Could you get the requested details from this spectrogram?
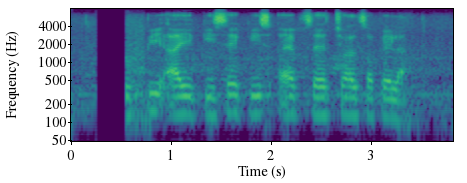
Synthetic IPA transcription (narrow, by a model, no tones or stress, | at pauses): jukpiʔa̰jkisekisɛ̰pset͡ʃɔlsɔkela̰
